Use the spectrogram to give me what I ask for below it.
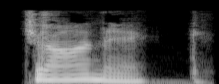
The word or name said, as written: jonnick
